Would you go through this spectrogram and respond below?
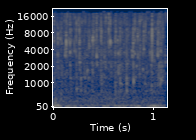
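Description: Steady rushing trickle of stream water pouring from a trailside spring outlet on the Appalachian Trail into a 2-liter bottle, continuous and close with no talk.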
